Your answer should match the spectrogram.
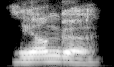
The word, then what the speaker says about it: Leonga: I think there's a G in there, a silent G. Or no, a invisible G. – Lefau? – Leonga Lefau. – Oh, Leonga Lefau. Oh, yeah. I say Leona like a lion.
